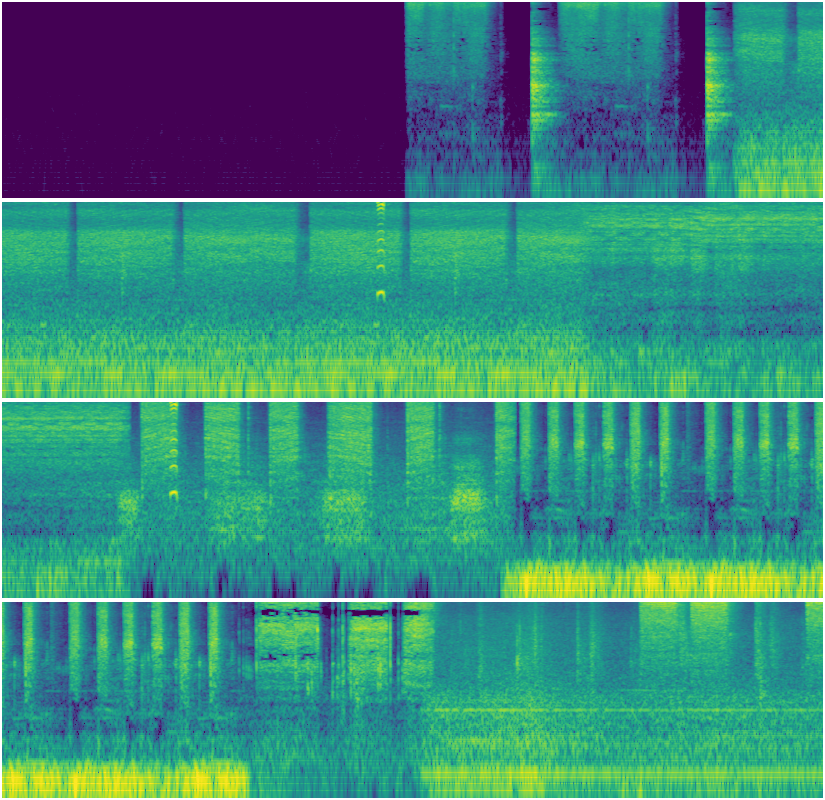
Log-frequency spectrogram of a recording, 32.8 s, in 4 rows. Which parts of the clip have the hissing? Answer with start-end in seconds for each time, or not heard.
4.0-32.7.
